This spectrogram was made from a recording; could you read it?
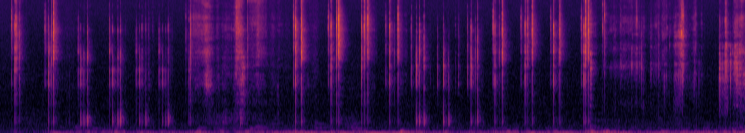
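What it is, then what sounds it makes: Wooden powder compact. Long acrylic nails tap a square, unfinished beech-wood powder compact, first on the closed lid and then inside once it is opened to show its mirror. The taps come in a quick, irregular series of sharp, dry, bright clicks that stop almost instantly. A steady low hum runs underneath.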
